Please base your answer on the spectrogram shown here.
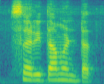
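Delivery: ordinary delivery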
